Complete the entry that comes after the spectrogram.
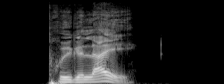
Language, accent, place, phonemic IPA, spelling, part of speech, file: German, Germany, Berlin, /pʁyːɡəˈlaɪ̯/, Prügelei, noun, De-Prügelei.ogg
- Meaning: fight, ruckus, brawl, scuffle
